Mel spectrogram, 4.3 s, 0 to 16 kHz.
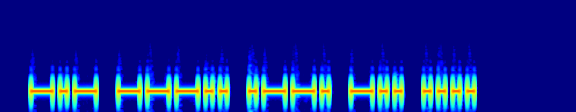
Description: Morse code, heard as a keyed tone, about 22 wpm, 700 Hz. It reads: K8PDH
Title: USA Call Signs - 5 Characters - 4x Character Spacing - 22wpm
